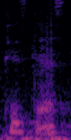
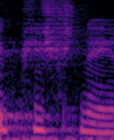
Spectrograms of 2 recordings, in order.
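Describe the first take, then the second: First: Pince-nez said the English way, PINS-nez with a z; anglicized Pince-nez, short and plain; English pronunciation of Pince-nez. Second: Pince-nez said the French way, pæns-NAY with a soft sh; French pronunciation of pince-nez. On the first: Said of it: "Okay, fine". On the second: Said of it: "We say pince-nez in French". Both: Shown as a demonstration.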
